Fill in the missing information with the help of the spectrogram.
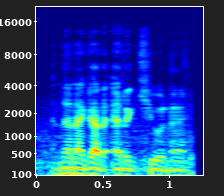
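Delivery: ordinary talk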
